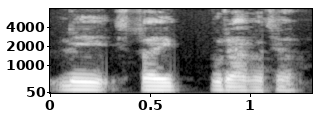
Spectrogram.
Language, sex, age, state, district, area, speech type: Nepali, male, 30-45, West Bengal, Kalimpong, rural, spontaneous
